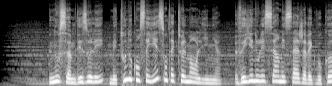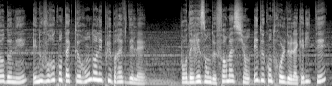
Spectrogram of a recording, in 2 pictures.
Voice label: IVR

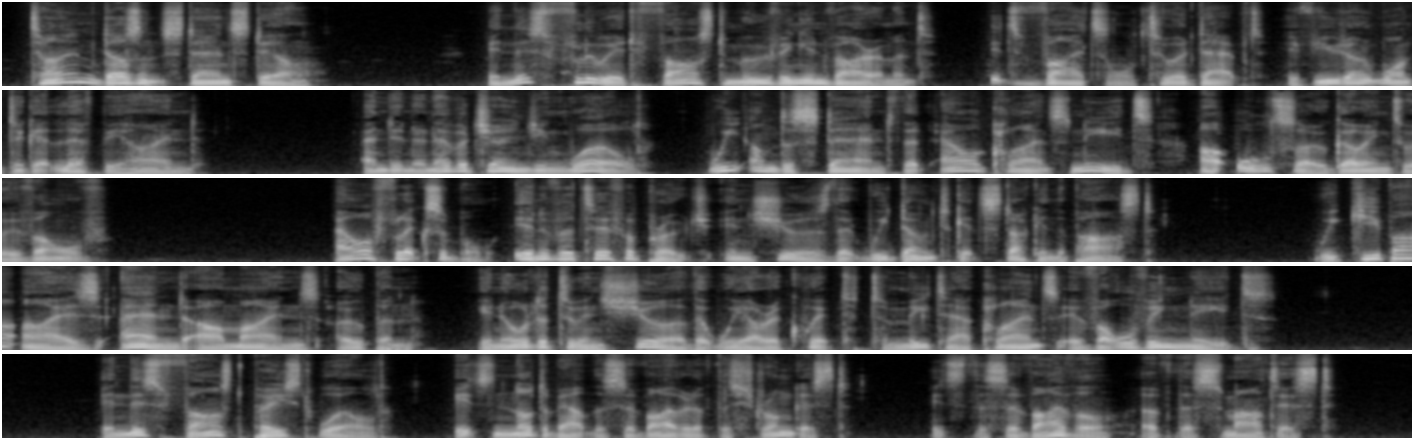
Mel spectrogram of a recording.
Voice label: Corporate Video

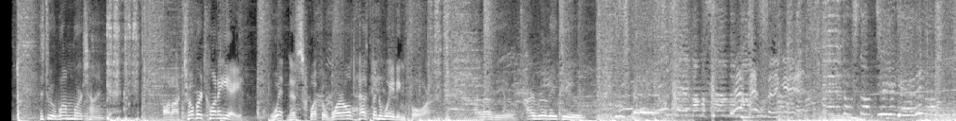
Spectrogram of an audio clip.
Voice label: Trailer; Voice Realm; Movie Trailer Voice Over

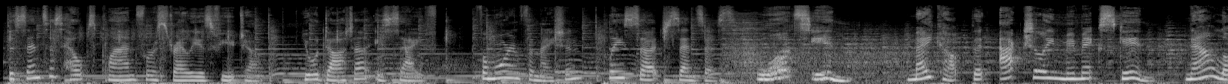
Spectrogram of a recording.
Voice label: Voiceover

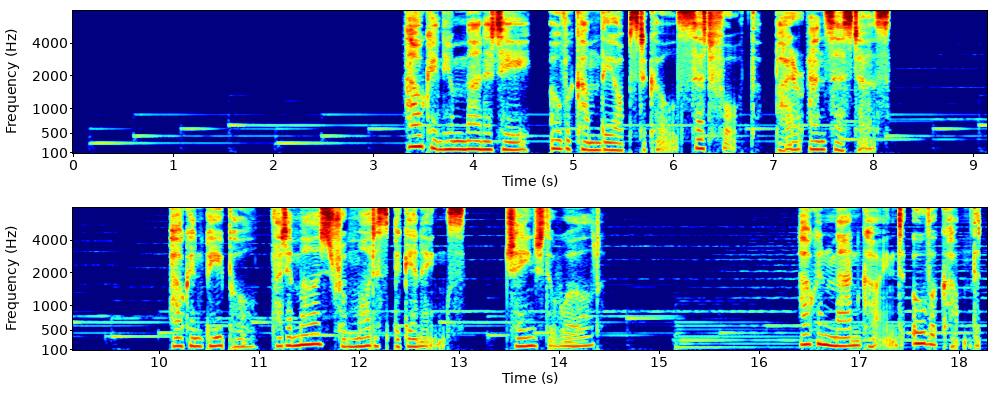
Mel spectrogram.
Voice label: emotional commercial neutral UK

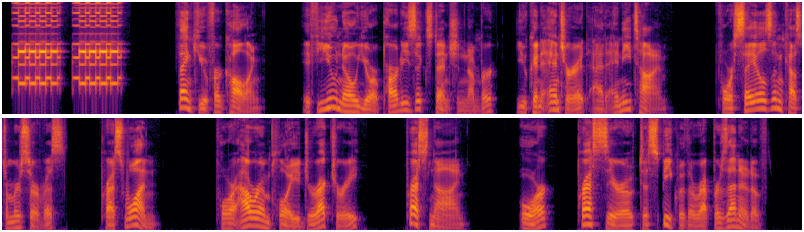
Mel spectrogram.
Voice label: Telephone Answering System

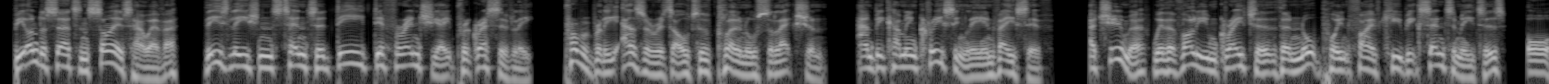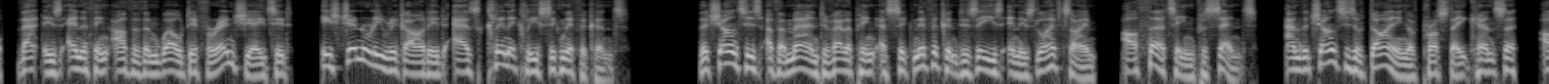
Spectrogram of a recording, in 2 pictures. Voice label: Medical Narration Sample

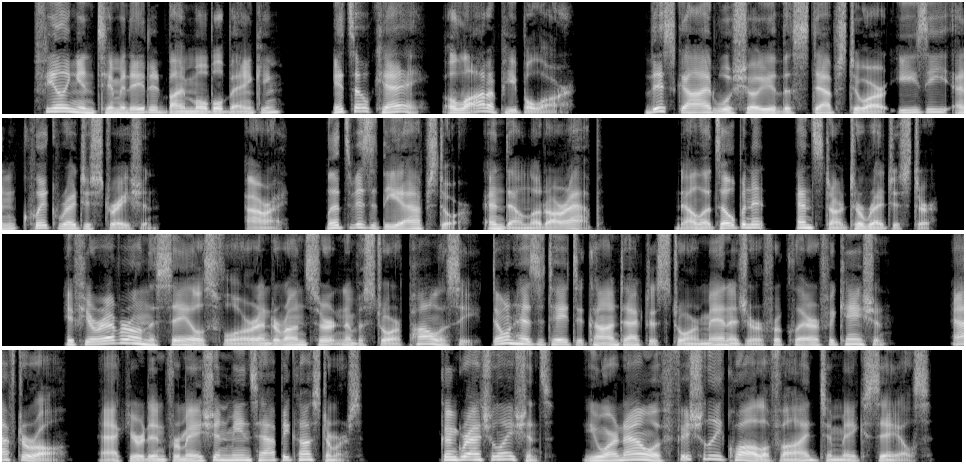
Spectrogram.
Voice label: E Learn and Corporate Narration

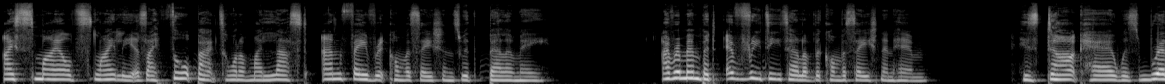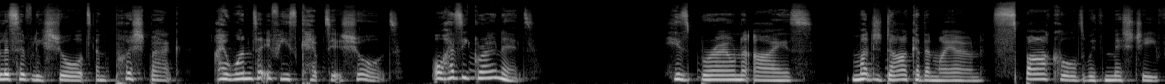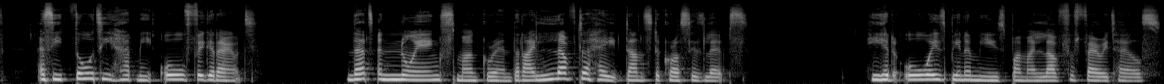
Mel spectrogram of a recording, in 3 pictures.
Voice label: Audiobook sample

